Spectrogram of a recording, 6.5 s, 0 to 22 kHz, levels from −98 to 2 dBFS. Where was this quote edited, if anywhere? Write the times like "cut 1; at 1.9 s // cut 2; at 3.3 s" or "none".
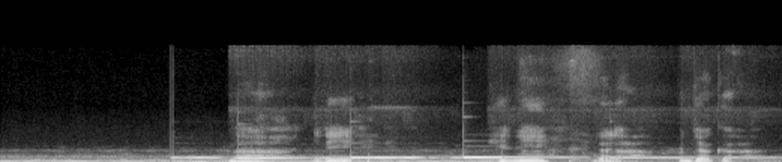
cut 1; at 1.5 s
